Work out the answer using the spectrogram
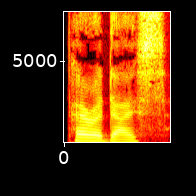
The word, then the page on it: paradise: American English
